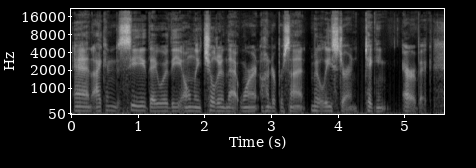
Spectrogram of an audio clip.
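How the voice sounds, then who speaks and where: A woman speaks with a Boston accent at a fairly quick pace. She hardly pauses at all. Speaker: learning and development executive. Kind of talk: podcast interview. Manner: animated.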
